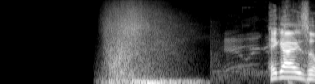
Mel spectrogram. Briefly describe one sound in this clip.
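A soft whoosh sweeps past.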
